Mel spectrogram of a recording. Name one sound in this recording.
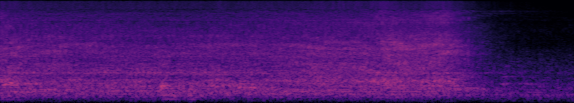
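A hair dryer blows loudly nearby.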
